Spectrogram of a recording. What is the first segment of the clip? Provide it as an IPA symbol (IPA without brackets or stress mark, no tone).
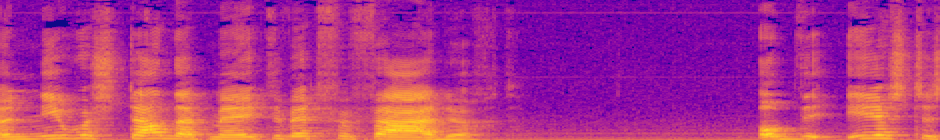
ə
